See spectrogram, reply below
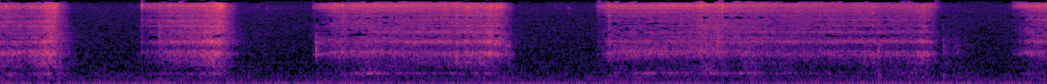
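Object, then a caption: Styrofoam wreath ring. A large, white, solid styrofoam wreath ring resting on a table is gently brushed with the bristles of a small paintbrush. The result is soft, airy scratching strokes, bright and hissy, with long passes separated by short pauses.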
